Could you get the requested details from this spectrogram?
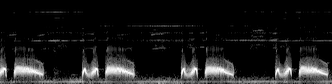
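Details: Lure call of a spotted dove meant to rile wild doves. It gives a short two-note coo, then a drawn-out, downward-sliding coo, four phrases at roughly two-second spacing. A constant thin high tone runs underneath.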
